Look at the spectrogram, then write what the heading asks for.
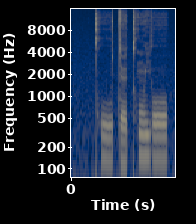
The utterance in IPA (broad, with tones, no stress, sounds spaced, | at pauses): kʰ uː˨ t ɛ˨ kʰ ũ˦ j o˦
